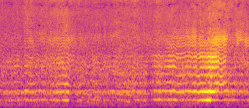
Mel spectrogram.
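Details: Droning bee buzz that holds a steady low pitch with bright overtones, swelling near the middle and again louder toward the end as the insect comes closer.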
